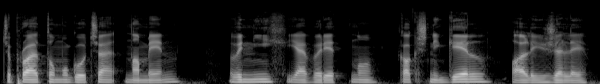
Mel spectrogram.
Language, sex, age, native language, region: Slovenian, male, 18-29, Slovenian, Drava region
